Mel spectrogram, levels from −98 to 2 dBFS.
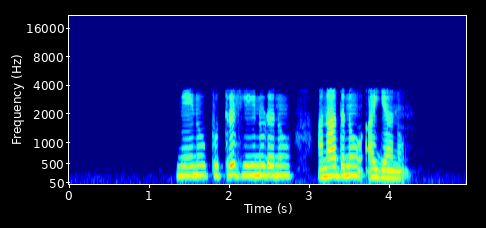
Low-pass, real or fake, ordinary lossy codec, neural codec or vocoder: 3.6 kHz; real; none; none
